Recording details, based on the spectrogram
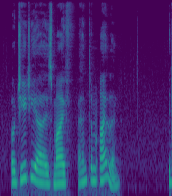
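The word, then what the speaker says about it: Ogygia: She pronounced it like Ogigia.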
